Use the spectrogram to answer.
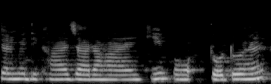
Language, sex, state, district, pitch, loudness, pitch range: Hindi, female, Bihar, Jamui, 235 Hz, -23 LUFS, 225-250 Hz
